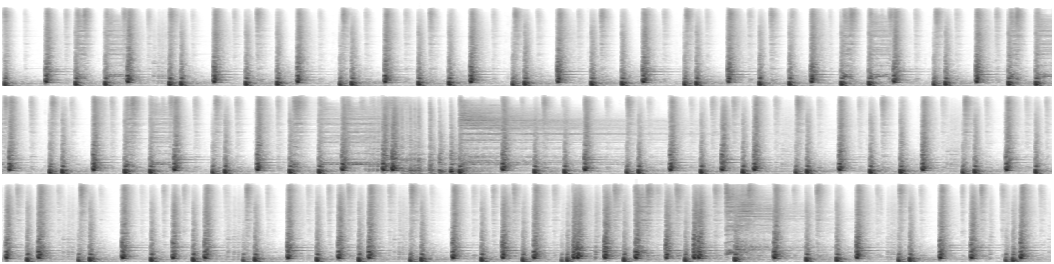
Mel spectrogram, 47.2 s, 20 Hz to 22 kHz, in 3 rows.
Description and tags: Drums Funk Groove 3
Funky, groovy drum beat I recorded at home.
Recorded with Presonus Firebox & Samson C01.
